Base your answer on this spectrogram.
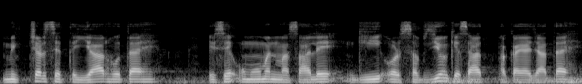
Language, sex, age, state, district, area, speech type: Urdu, male, 18-30, Uttar Pradesh, Saharanpur, urban, spontaneous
